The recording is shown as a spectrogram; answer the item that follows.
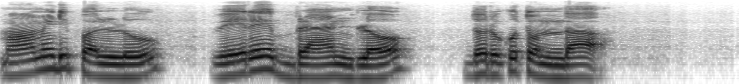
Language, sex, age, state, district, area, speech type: Telugu, male, 18-30, Andhra Pradesh, Krishna, urban, read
